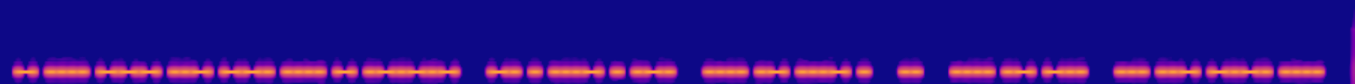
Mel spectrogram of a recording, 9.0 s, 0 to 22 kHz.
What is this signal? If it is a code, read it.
Morse code, heard as a keyed tone, about 34 wpm, 600 Hz. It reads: THOUGHT. NEVER HAVE I HAD SUCH
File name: the old man and the sea / the old man and the sea 1 35wpm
